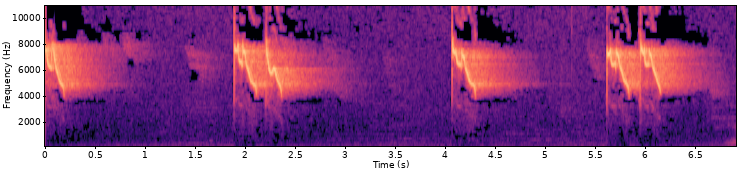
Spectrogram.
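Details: Training song of a white-eye, meant to get young birds singing: brief high whistled phrases, each a quick downward-sliding chatter, repeated roughly every two seconds over a quiet background.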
